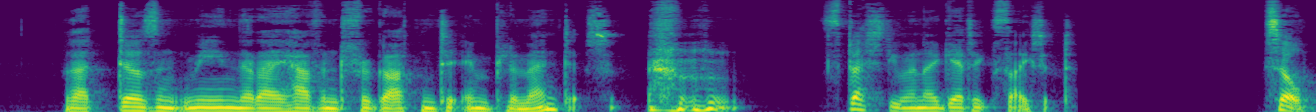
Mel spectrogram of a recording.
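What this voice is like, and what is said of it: Usual voice. Nothing is said of it.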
